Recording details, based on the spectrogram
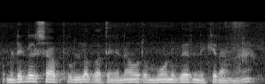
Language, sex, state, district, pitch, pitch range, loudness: Tamil, male, Tamil Nadu, Kanyakumari, 115 Hz, 105-120 Hz, -15 LUFS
